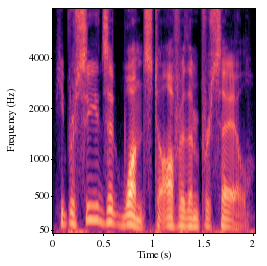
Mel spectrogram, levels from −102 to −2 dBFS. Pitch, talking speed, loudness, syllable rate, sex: 115 Hz, 265 wpm, -20 LUFS, 5.7 syllables/s, male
